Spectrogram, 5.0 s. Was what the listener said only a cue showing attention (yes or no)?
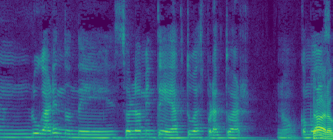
no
